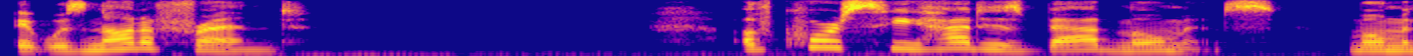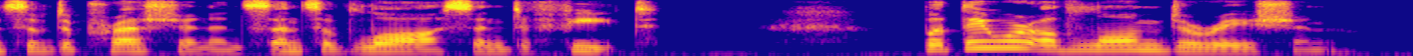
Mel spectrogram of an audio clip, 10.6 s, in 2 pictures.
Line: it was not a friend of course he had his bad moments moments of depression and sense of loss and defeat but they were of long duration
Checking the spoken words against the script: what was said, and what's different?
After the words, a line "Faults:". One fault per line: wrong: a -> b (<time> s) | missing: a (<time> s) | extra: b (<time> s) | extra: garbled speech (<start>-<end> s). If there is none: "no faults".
it was not a friend of course he had his bad moments moments of depression and sense of loss and defeat but they were of long duration
Faults:
no faults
